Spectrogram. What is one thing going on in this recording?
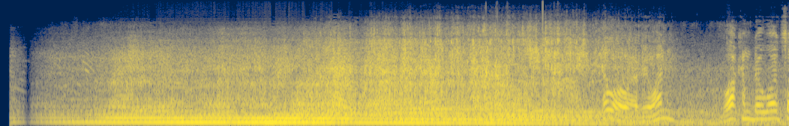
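A propeller plane's engine roars loudly as it flies past overhead.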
